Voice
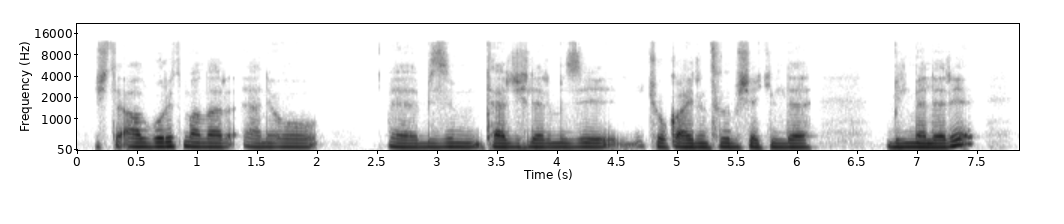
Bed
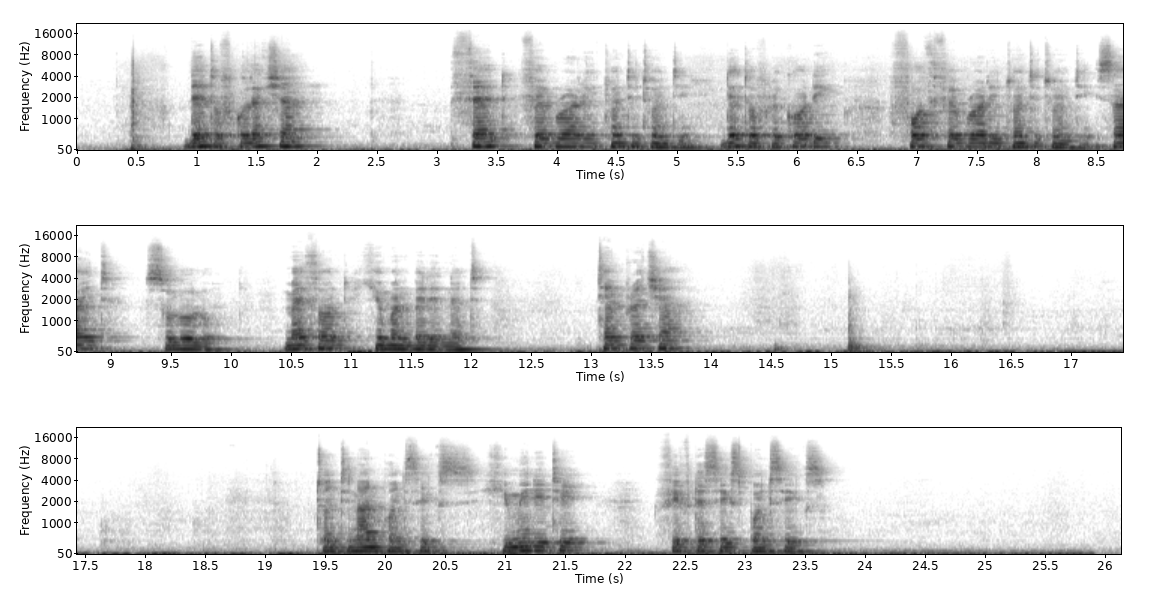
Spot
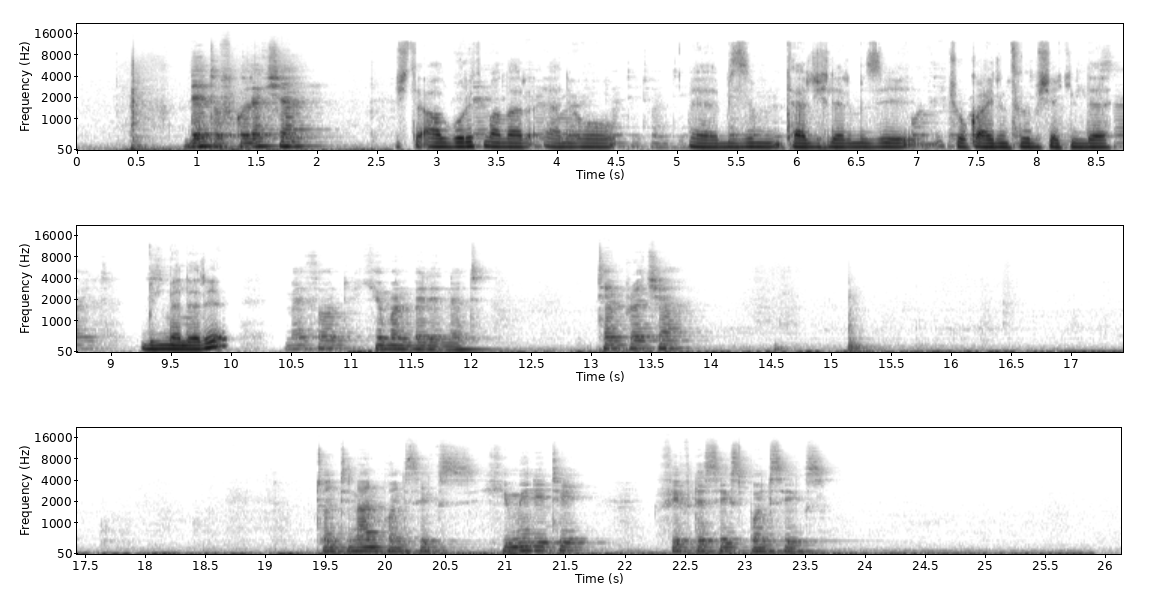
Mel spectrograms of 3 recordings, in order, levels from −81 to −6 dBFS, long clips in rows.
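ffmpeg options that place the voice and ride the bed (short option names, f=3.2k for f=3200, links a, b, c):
-filter_complex "[0:a]adelay=2500,volume=0.5dB[a];[1:a]volume=12.5dB,afade=t=out:st=2.55:d=0.24:silence=0.125893,afade=t=in:st=10.5:d=0.69:silence=0.199526[b];[a][b]amix=inputs=2:normalize=0"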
